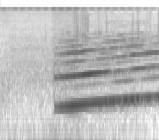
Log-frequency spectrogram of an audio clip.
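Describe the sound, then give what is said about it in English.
Emergency siren test from beehive-shaped town speakers hanging over main roads, part of a nuclear emergency alert system. After a brief quiet hum, a loud, steady harmonic wail starts abruptly and holds, creeping slightly upward in pitch. “This is a test of the emergency siren system. This is only a test.”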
